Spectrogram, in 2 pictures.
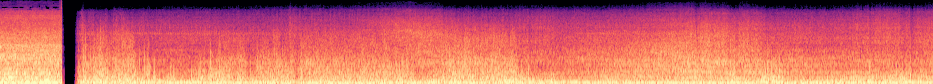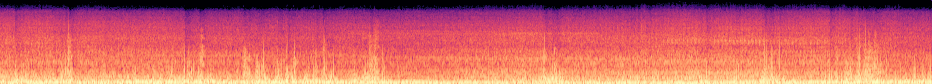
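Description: Wind buffeting the microphone of a camera mounted on a moving Suzuki motorcycle, a steady rumbling rush with the bike's engine running underneath it. The sound cuts out briefly less than a second in.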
